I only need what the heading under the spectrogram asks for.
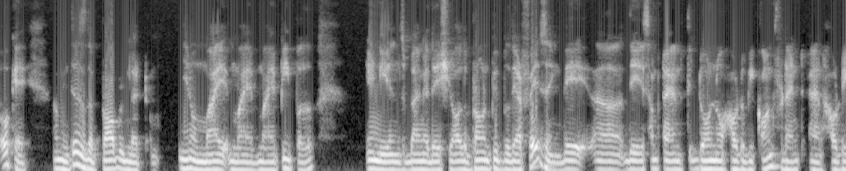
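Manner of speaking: plain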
